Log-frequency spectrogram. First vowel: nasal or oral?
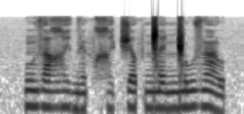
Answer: nasal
